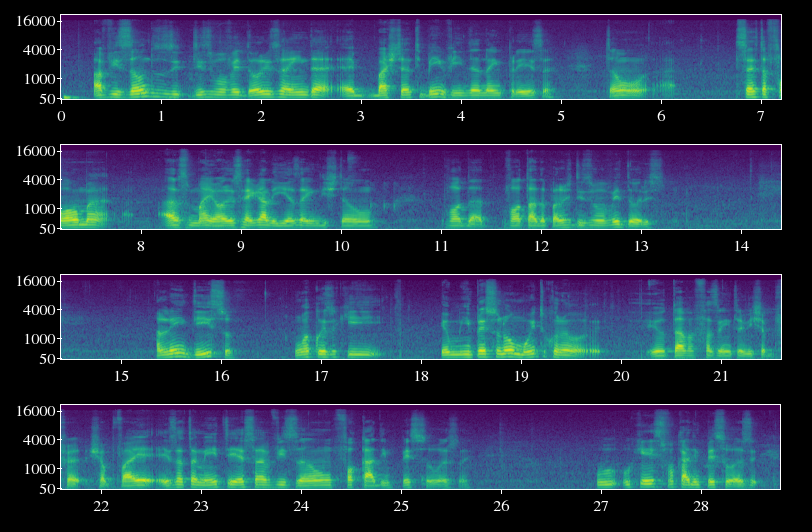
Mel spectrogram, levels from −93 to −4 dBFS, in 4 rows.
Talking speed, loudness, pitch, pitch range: 115 wpm, -21 LUFS, 125 Hz, 110-135 Hz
